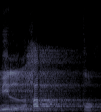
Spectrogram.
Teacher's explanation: ini bil haqqa ditahan, qalqalahnya bertasydid.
